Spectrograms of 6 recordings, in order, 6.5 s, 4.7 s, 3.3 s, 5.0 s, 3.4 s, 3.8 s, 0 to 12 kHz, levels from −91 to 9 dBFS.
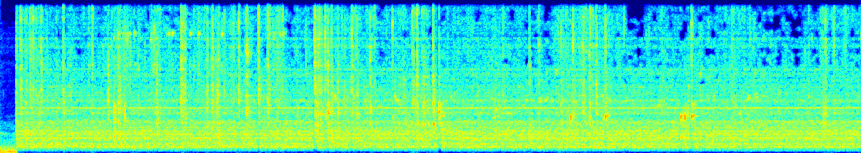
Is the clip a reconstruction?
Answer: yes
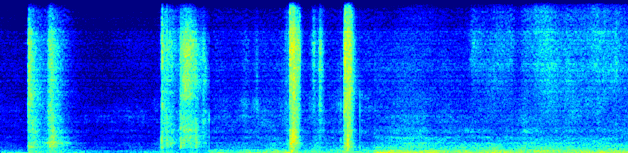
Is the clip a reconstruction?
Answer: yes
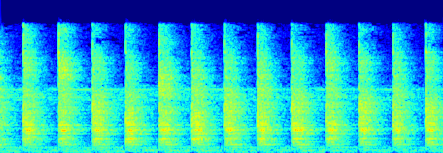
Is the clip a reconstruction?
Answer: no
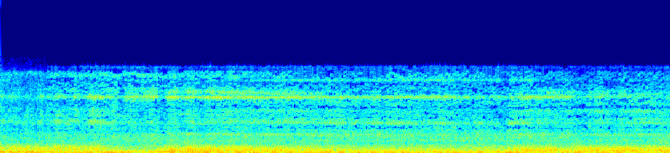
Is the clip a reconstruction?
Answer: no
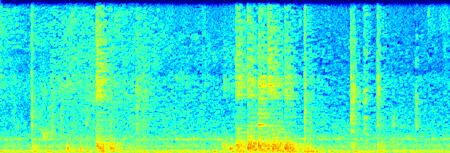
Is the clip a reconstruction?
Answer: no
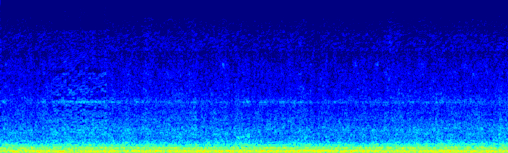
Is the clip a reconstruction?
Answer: yes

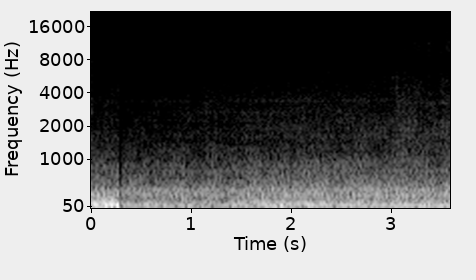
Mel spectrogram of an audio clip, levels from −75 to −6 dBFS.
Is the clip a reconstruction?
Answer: no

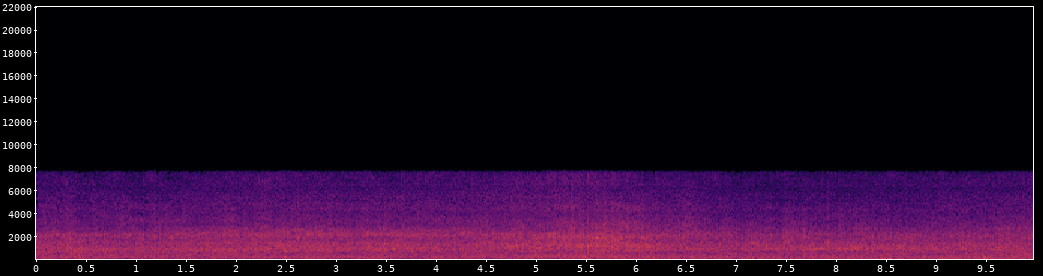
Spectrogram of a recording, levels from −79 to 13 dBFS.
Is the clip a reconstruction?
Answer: yes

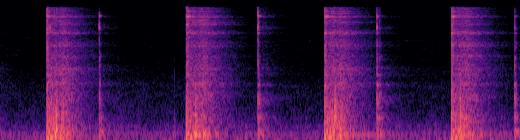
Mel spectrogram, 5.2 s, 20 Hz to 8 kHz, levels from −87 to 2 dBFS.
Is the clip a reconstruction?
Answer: no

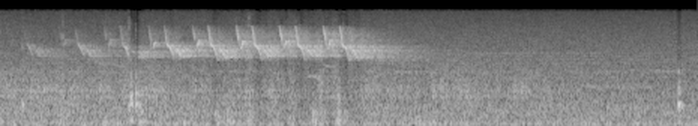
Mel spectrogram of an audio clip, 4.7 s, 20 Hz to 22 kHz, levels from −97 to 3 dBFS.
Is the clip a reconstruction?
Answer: no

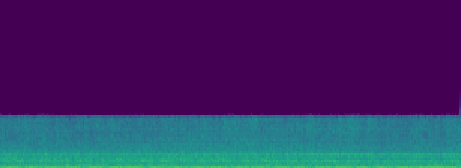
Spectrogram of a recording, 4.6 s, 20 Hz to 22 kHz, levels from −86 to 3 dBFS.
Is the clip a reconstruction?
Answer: no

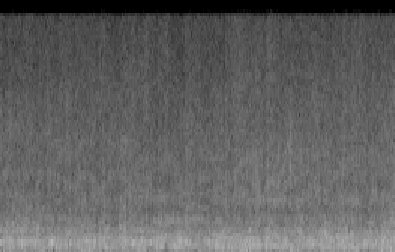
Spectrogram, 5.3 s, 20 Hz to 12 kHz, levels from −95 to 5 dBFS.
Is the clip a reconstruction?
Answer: yes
